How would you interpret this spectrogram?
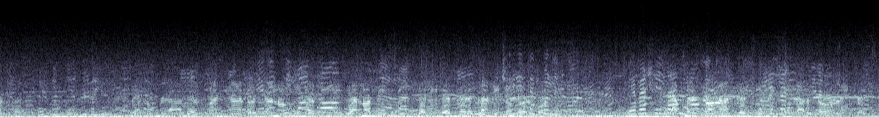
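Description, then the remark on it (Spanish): Dense crowd chatter from a busy market fills the scene, many overlapping voices blending into a steady, fairly loud hubbub with no single speaker standing out, and a low rumble beneath. “mercado con su papá y sus tres.”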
